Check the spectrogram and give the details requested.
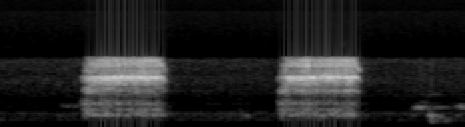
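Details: At a nest where a barn owl pair share rats the male delivered overnight, two rasping, breathy screeches of about half a second each sound over a second apart. A faint low scuff follows.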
